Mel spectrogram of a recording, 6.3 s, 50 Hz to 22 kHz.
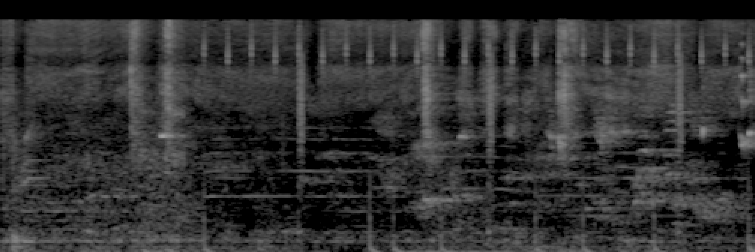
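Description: Soft99 Glaco applicator tip rubbing a glass-coating liquid across a car windshield, making faint scrapes, light clicks and a few brief high squeaks.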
